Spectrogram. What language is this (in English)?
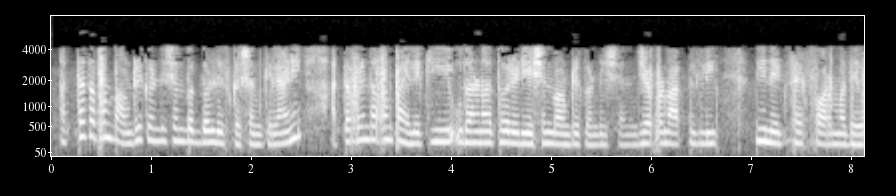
Marathi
